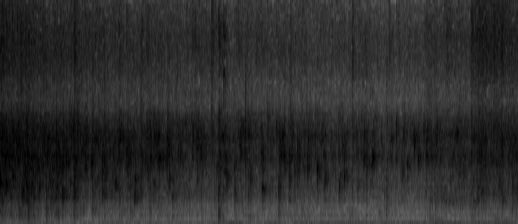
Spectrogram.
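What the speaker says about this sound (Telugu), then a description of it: "ఆయిల్ అయితే హీట్ అయిందండి దీనిలోకి ఆనియన్స్ వేసుకుంటున్నాను" Chopped onions fry in hot oil for an Andhra-style chicken curry, producing a close, crackling sizzle that stays steady, with scattered sharper spatters.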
